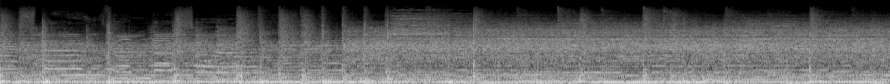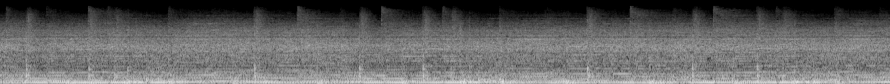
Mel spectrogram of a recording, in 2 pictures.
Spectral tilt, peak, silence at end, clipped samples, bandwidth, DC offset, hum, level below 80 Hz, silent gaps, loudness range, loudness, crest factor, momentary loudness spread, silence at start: -5.5 dB/octave; -2 dBFS; 0 s; under 0.1%; 14.5 kHz; under 0.1%; none; -24 dBFS; none; 1 LU; -14 LUFS; 12 dB; 2 LU; 0 s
